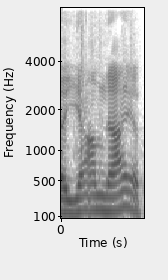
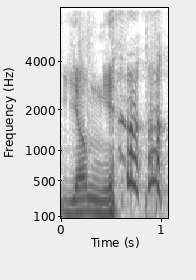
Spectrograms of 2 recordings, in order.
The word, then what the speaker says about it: Yamnaya: Okay, so the Yamnaya people, not Yamnya.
